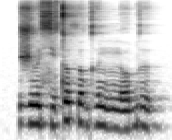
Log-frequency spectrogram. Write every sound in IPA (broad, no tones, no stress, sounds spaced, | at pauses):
ʒ ɯ sʲ ə t o θ o ɡʱ ɯ nː o b ɯ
